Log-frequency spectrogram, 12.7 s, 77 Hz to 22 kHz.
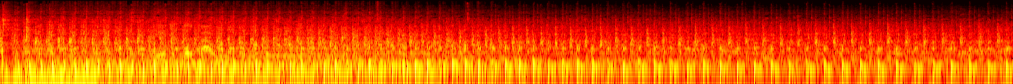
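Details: TF115 motorcycle (upgraded to 150cc) at idle: fast, sharp ticking over a lumpy single-cylinder idle, keeping pace with the engine; excessive valve clearance, before valve adjustment.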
